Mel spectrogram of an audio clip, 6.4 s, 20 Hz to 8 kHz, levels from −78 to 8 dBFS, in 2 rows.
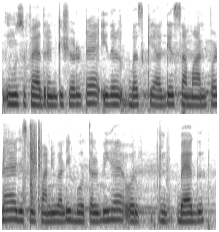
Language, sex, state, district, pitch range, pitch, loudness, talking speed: Hindi, female, Delhi, New Delhi, 185-205 Hz, 195 Hz, -15 LUFS, 195 wpm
